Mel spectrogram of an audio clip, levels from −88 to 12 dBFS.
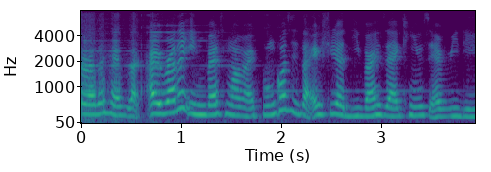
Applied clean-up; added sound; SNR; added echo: neural separator model SepFormer DNS4.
